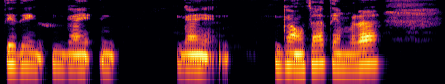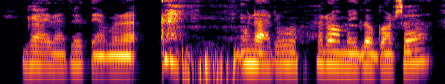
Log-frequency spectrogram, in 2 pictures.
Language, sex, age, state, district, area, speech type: Nepali, female, 45-60, West Bengal, Jalpaiguri, urban, spontaneous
